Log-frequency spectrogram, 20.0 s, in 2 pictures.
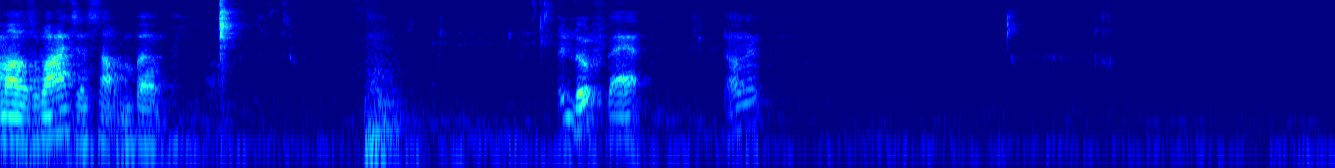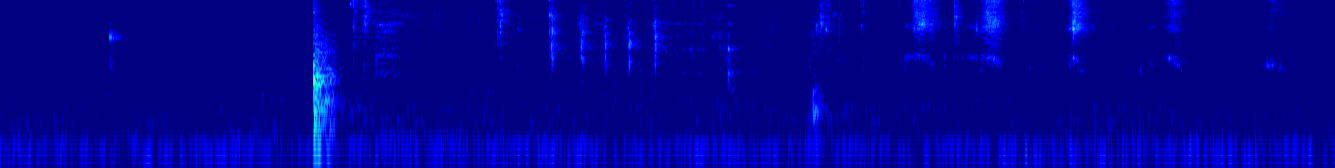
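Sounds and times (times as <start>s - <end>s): wet chewing clicks and smacks: 1.6s - 4.2s, 13.6s - 19.8s.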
